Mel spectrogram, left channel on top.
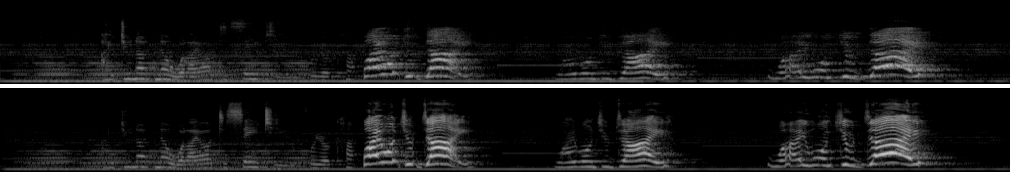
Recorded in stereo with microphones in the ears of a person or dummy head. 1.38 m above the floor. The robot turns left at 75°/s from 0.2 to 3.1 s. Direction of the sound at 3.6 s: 60° right (ahead or behind).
